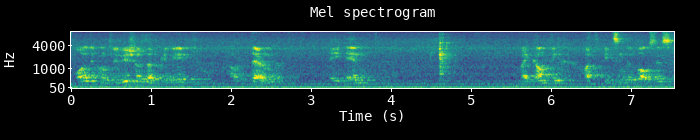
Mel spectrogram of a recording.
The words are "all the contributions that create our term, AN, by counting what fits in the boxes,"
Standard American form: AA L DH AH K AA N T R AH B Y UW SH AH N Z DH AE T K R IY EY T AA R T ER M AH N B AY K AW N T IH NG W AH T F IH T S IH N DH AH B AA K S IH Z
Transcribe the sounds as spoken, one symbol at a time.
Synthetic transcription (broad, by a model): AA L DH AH K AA N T R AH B Y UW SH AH N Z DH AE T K IY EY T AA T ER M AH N B AY K AW N T IH NG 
